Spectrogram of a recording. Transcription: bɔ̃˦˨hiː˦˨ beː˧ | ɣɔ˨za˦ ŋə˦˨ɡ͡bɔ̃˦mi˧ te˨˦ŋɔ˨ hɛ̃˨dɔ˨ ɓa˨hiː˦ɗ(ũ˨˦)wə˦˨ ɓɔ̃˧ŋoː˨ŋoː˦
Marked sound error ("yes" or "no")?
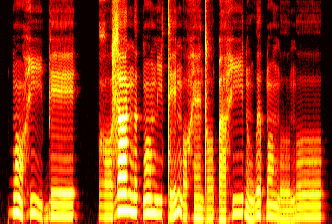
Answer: yes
